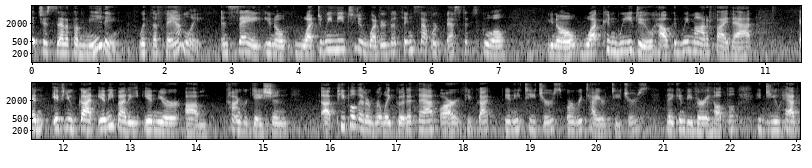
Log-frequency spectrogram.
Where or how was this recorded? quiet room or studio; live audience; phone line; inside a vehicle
live audience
